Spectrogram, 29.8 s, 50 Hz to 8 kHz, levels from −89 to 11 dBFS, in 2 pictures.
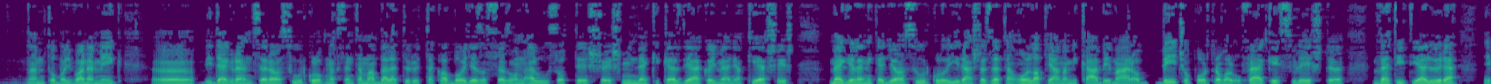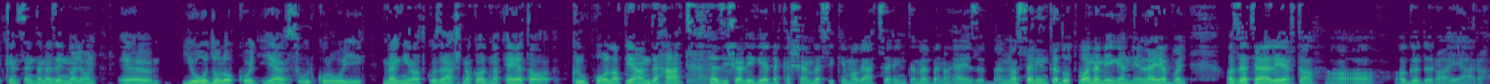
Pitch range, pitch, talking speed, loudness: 90-105 Hz, 95 Hz, 180 wpm, -24 LUFS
